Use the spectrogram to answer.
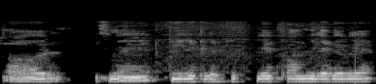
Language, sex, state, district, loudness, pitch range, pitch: Hindi, male, Bihar, Darbhanga, -18 LUFS, 125-130 Hz, 130 Hz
